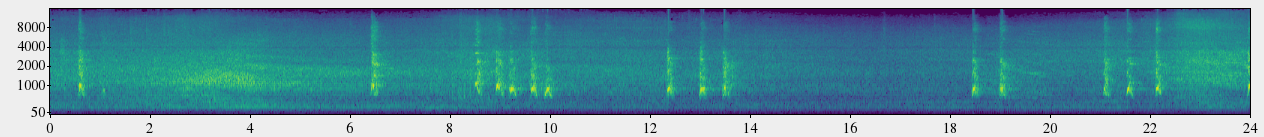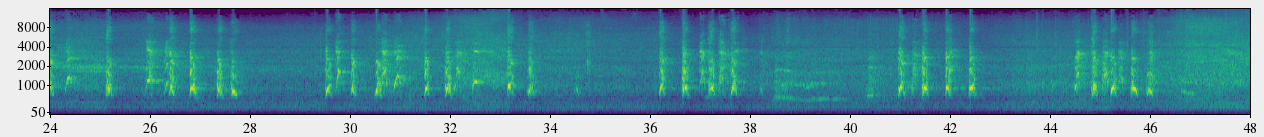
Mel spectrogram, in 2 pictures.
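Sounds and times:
small dog barking: 0.5s - 1.2s, 6.4s - 6.8s, 8.5s - 10.2s, 12.3s - 13.8s, 18.4s - 19.4s, 21.0s - 22.4s, 23.9s - 27.9s, 29.5s - 33.9s, 36.2s - 39.0s, 40.3s - 42.8s, 44.4s - 46.2s.

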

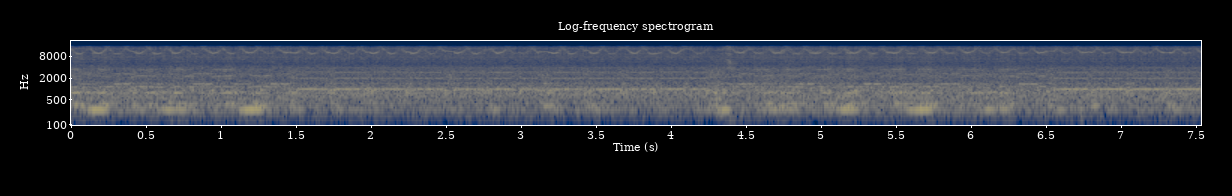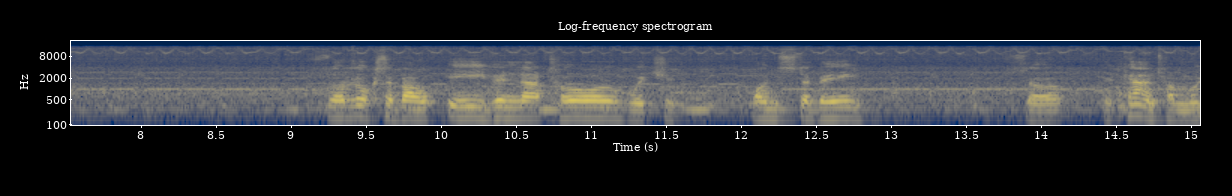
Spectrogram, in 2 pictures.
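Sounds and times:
stepper motors humming: 0.0s - 15.0s.

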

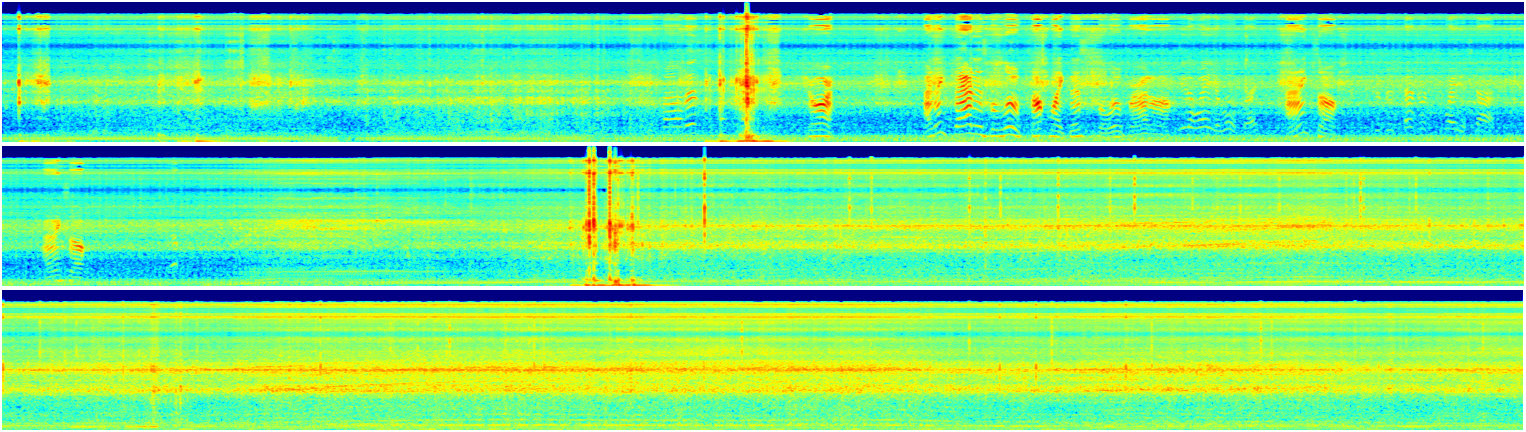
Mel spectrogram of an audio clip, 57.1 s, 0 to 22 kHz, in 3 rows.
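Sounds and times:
snowmobile engine: 0.0s - 57.0s
loud thump: 8.9s - 9.7s.

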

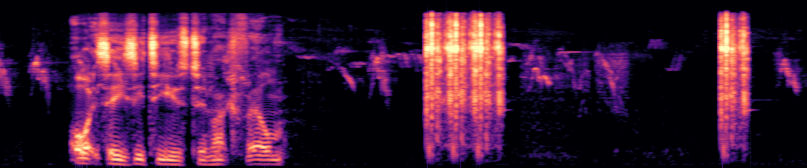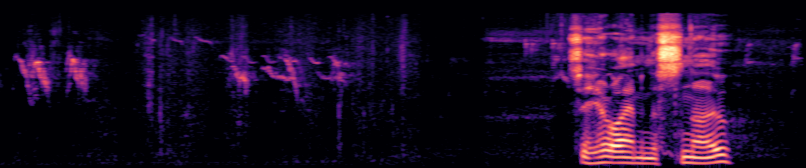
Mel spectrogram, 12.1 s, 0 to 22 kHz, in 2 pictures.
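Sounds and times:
small birds chirping: 0.0s - 12.0s
camera shutter rapid burst: 3.2s - 3.8s, 5.4s - 5.7s.

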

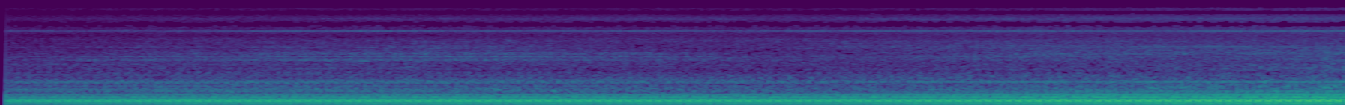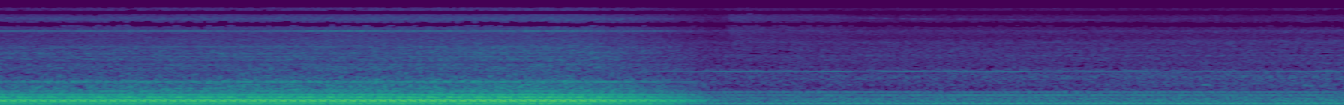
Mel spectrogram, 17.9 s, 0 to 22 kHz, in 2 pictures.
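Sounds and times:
fire engine pumps droning: 0.0s - 17.9s.

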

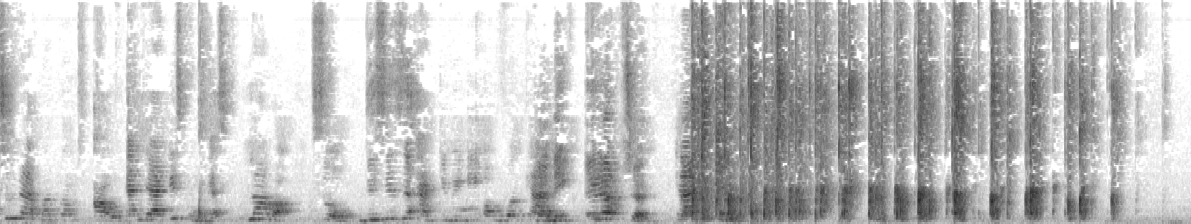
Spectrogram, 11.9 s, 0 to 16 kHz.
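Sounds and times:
group clapping: 6.8s - 11.7s.

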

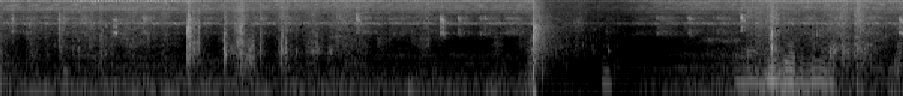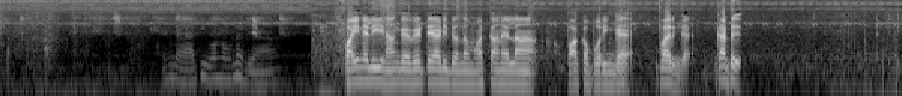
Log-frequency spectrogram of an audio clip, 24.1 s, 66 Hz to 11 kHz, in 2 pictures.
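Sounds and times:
rustling through vegetation: 0.0s - 8.1s, 9.8s - 14.6s, 16.2s - 24.0s
crickets trilling: 0.0s - 24.0s.

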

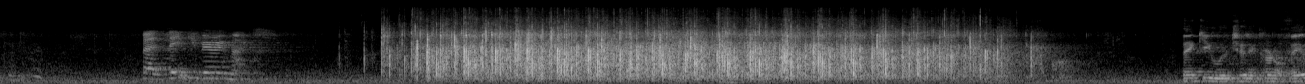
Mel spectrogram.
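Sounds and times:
audience applauding: 3.6s - 10.8s.

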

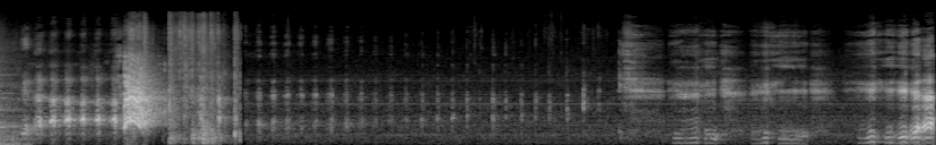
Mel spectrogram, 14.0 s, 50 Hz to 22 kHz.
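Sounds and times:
loud sound: 0.0s - 0.6s.

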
